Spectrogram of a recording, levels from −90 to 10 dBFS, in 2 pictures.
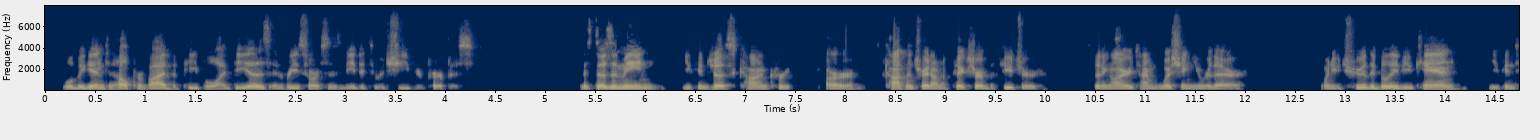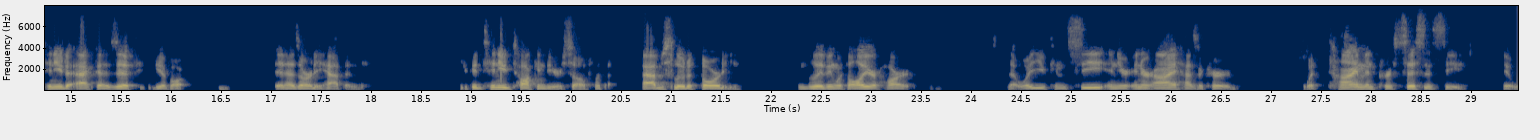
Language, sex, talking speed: English, male, 170 wpm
